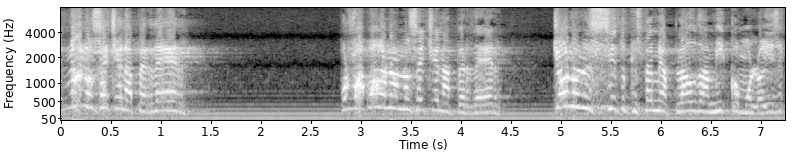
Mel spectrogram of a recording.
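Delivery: mock indignant plea; imitated angry scolding. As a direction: play an annoyed speaker chiding the audience. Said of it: "Pero estaba enojado".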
